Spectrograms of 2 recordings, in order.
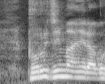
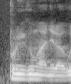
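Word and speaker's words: Brueggemann: 그래서 보니까 그 다음에 또 월터 브리그만도 부르지만이라고 그렇게 불렀는데 부르지만 아니고 월터 브리그만이더라고요. 브리그만이라고 읽더라고요.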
